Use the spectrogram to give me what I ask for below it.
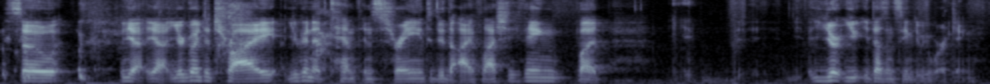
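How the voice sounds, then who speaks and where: A man's voice: on the low side, measured pace, a little hiss or hum. A man narrating a tabletop game as game master in a casual, conversational way.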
